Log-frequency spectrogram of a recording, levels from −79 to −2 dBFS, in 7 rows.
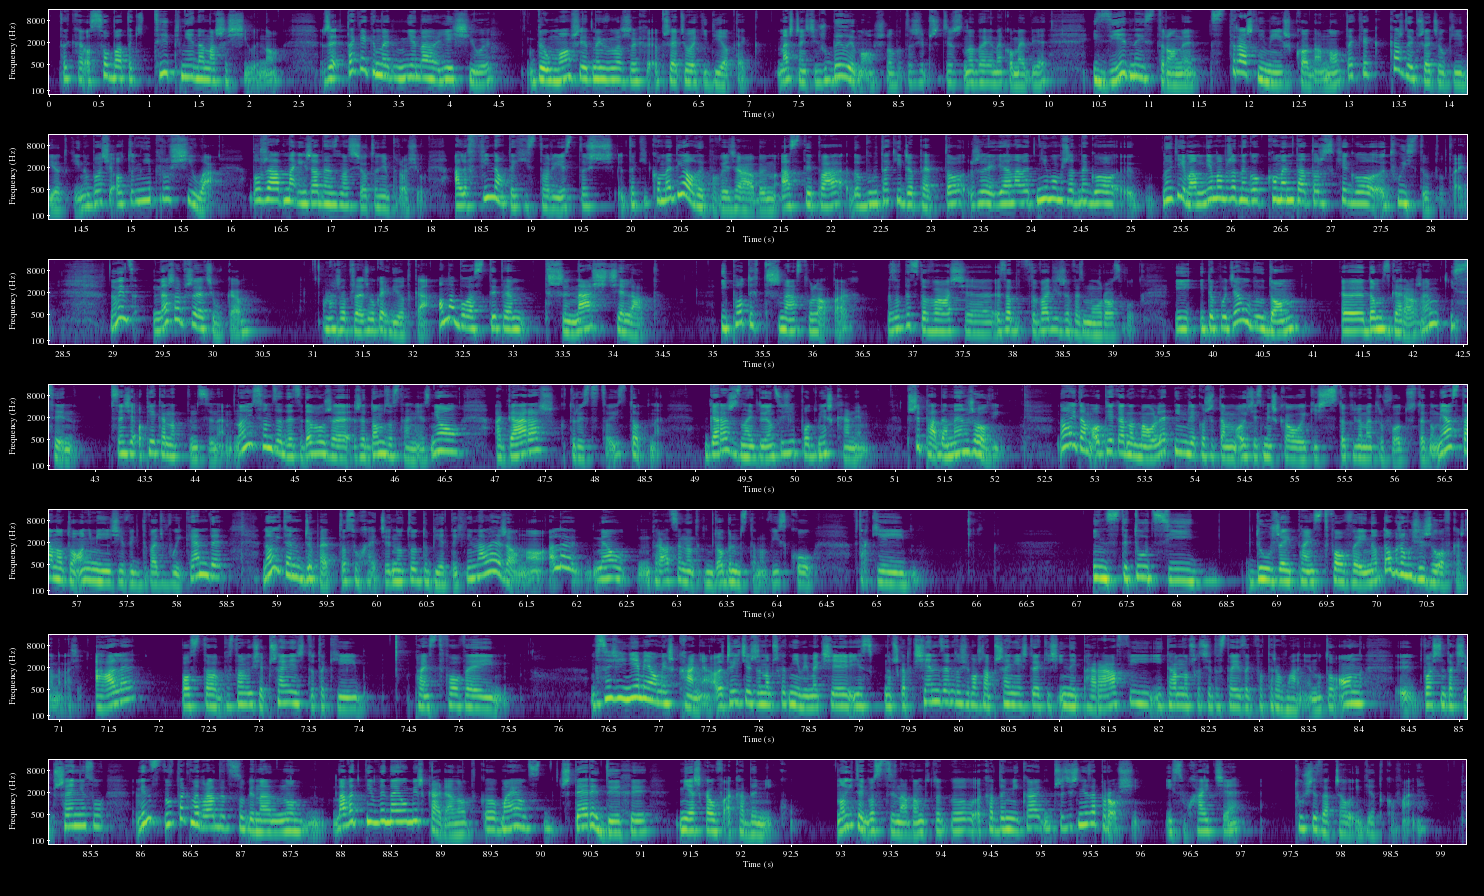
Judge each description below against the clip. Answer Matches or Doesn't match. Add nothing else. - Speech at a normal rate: Doesn't match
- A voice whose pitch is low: Doesn't match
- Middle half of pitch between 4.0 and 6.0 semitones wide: Matches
